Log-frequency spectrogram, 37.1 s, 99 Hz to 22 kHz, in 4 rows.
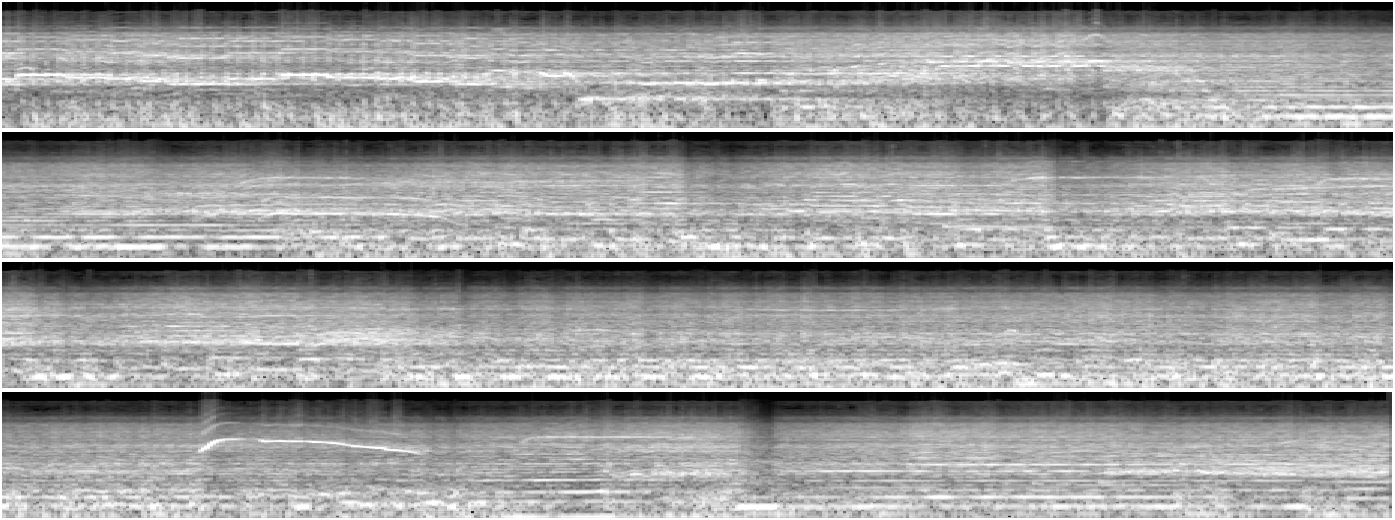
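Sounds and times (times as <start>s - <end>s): electric guitar solo: 0.0s - 37.0s.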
